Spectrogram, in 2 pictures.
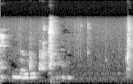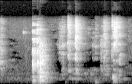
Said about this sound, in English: I am using Idaho potatoes, and I'm mixing them up.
